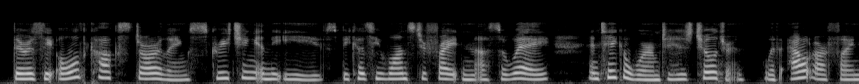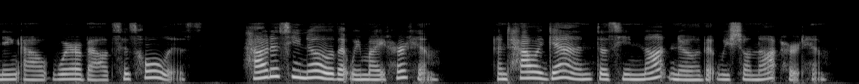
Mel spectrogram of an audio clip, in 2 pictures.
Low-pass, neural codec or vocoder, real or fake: 7.2 kHz; none; real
